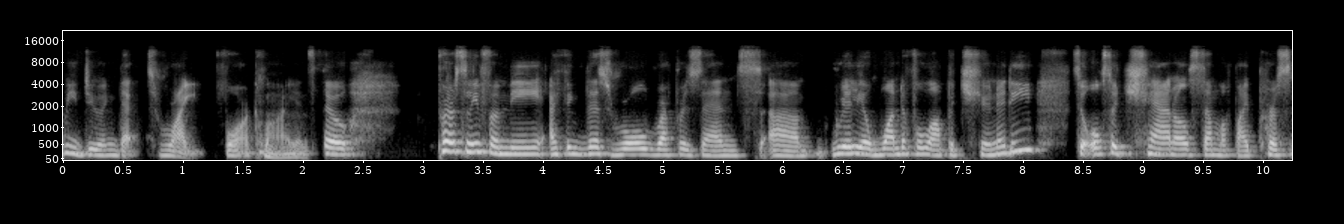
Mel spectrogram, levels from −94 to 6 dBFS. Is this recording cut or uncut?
uncut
